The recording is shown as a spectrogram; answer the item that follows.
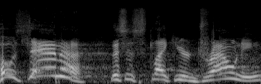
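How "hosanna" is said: very high-pitched cry full of excitement. Leading a crowd to yell Hosanna together: excited shout. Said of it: "You got to say it with excitement".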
